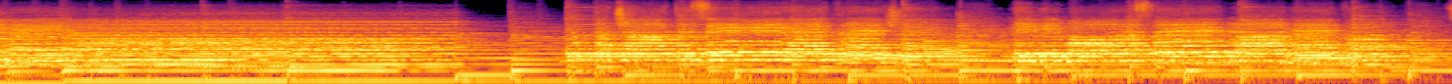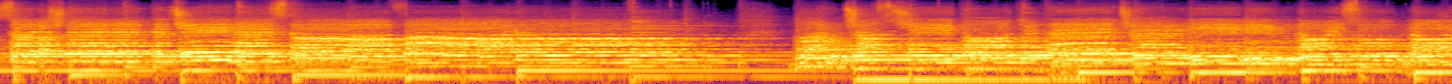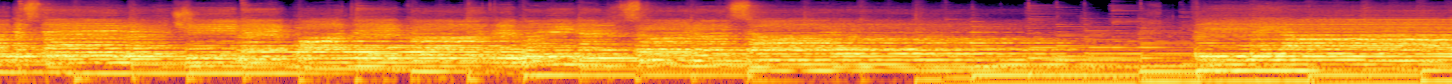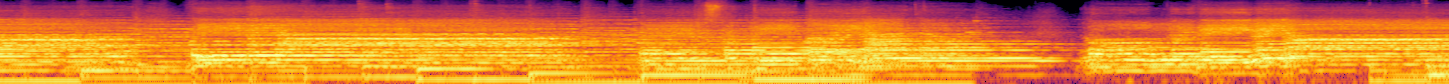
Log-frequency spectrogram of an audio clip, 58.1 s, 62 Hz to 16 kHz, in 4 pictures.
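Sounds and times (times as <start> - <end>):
choir singing sacred song: 0.0 - 58.0
digital piano: 0.0 - 58.0
strings: 0.0 - 58.0.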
